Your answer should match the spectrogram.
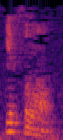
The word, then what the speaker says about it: ypsilon: And by the way, this is the way you pronounce this, ypsilon. See that word, delta, ypsilon, nu? It's not in Black Davis's Great Grammar, many of the grammars, it will pronounce it oo, ypsilon. But it's not oo, it is it, like a y.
